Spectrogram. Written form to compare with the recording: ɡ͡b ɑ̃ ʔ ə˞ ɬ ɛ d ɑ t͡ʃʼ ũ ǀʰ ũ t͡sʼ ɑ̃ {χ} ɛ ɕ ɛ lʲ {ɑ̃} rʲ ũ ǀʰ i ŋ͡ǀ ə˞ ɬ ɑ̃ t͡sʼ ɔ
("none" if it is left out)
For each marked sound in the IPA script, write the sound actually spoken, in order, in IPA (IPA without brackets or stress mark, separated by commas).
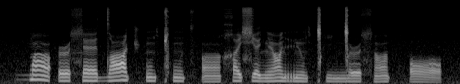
χ, ɑ̃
